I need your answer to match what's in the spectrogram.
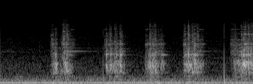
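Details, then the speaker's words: Old water pump removed from a Mercedes ML55 and spun by hand: about two gritty metallic grinding bursts per second over a low hum, the same noise heard when driving. The worn bearing means the pump needs replacing. "Hear all that metal? That's what we hear when we drive. So definitely time to replace."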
